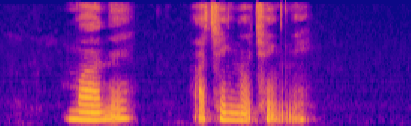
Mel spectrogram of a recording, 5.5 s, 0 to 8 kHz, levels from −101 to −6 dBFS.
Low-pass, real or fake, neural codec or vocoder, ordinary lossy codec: 7.2 kHz; fake; codec, 24 kHz, 3.1 kbps, DualCodec; AAC, 32 kbps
